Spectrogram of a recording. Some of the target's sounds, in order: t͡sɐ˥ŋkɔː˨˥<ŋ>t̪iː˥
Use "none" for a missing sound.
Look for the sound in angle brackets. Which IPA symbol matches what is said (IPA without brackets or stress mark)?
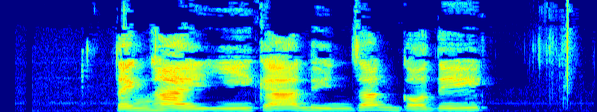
none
